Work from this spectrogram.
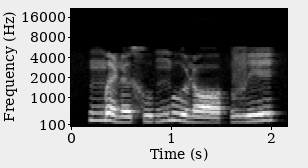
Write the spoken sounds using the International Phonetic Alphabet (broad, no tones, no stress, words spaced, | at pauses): ŋ͡məɳə xuŋ͡muɳɔ | vɪ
